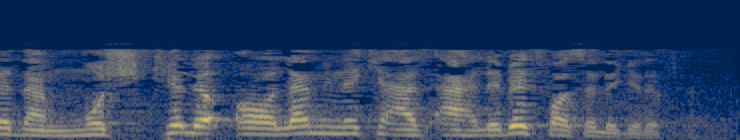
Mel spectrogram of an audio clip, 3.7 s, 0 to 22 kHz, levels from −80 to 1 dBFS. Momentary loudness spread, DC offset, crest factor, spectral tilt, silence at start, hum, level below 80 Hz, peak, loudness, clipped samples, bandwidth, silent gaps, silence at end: 12 LU; under 0.1%; 18 dB; -3.5 dB/octave; 0 s; none; -58 dBFS; -6 dBFS; -24 LUFS; under 0.1%; 6.4 kHz; none; 0.4 s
